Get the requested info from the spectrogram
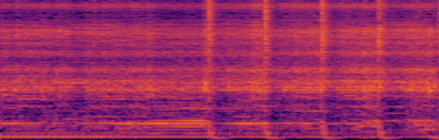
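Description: A live rock band's instrumental passage: electric guitars hold a sustained, strummed riff. About halfway through, drum hits join at roughly two a second.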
